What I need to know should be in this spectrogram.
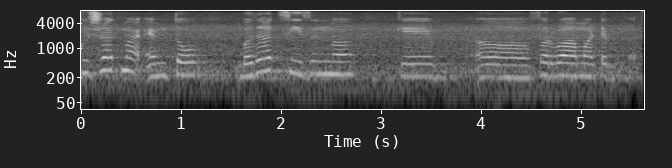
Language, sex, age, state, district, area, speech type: Gujarati, female, 30-45, Gujarat, Valsad, rural, spontaneous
